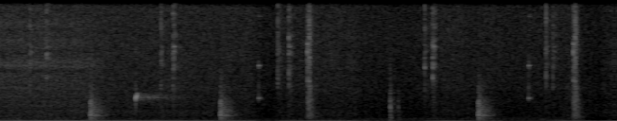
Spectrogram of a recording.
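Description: Knocks sound on a wooden door.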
